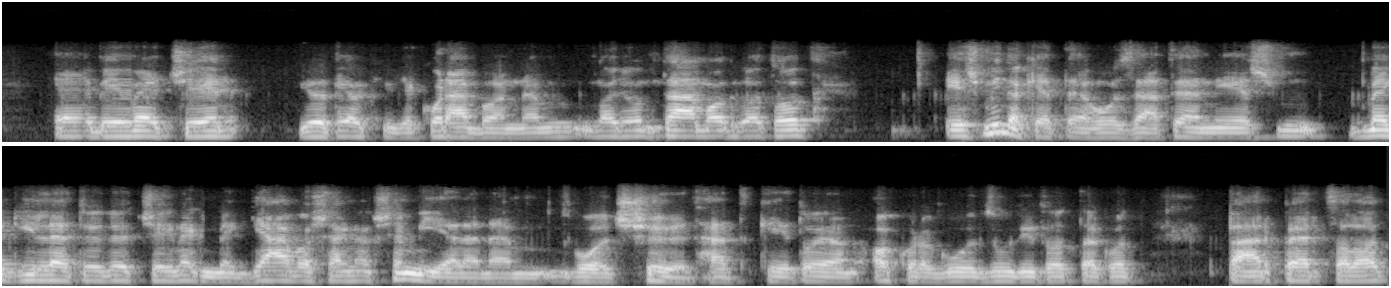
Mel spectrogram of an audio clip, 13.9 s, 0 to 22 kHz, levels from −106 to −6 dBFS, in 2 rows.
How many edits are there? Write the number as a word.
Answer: three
